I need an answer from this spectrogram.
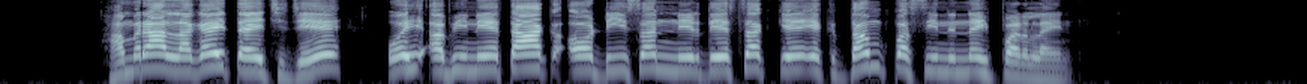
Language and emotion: Maithili, disgusted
